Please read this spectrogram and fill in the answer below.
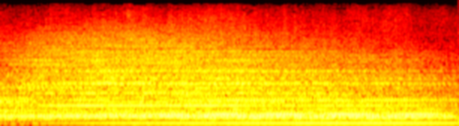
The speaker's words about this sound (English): That, my friends, was a big brass gong. It is used in this story led along to indicate that we're about to travel to points where the plot will further unravel.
